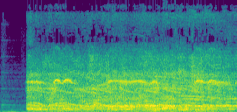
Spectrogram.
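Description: Dense crowd murmur from a packed mass of pilgrims at the Maha Kumbh fair, a steady loud wash of many voices that swells in abruptly after a brief quiet start and holds throughout.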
